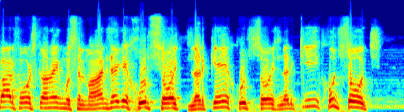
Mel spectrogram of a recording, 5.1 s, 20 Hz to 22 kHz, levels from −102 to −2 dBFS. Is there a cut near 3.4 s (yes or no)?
no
